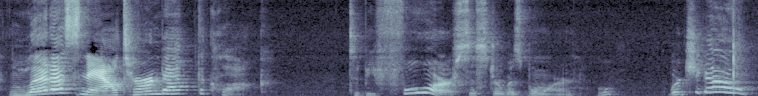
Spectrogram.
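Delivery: ordinary delivery, nothing marked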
